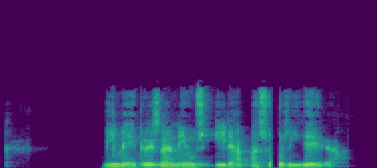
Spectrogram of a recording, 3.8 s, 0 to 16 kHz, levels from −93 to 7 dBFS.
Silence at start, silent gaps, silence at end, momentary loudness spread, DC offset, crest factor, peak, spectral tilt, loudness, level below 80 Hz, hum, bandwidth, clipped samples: 1.05 s; none; 0.4 s; 9 LU; under 0.1%; 16 dB; -2 dBFS; -4.5 dB/octave; -17 LUFS; -56 dBFS; none; 8 kHz; under 0.1%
